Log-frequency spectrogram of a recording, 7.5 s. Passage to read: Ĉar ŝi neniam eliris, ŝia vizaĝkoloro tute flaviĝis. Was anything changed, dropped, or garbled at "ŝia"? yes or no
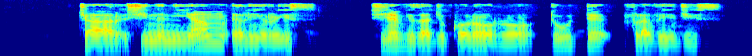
no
